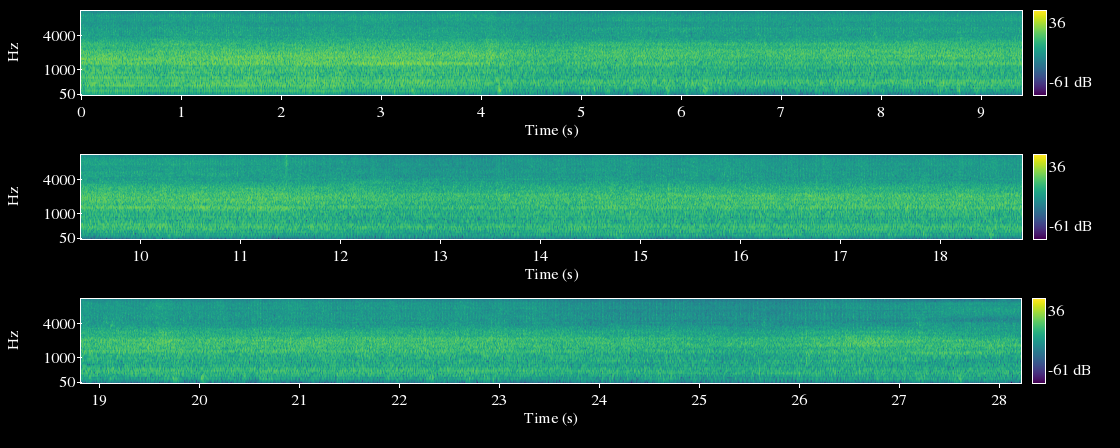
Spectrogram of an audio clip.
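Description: A motor vehicle's engine running steadily, a constant drone with a faint whine on top.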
